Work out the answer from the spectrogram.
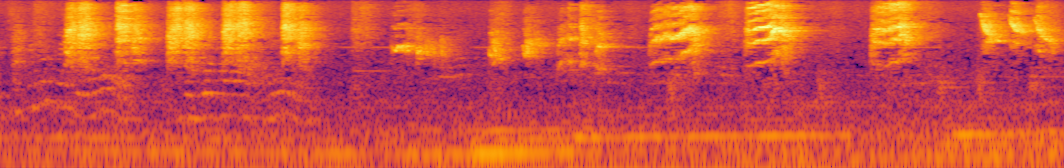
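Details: Long-tailed shrike in energetic voice, copying other birds' calls, recorded for luring birds: varied harsh squawks and buzzy notes in irregular bursts, some short clipped, some longer and scratchy, over a faint low hum.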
